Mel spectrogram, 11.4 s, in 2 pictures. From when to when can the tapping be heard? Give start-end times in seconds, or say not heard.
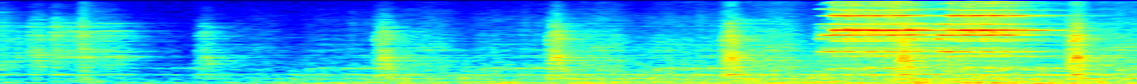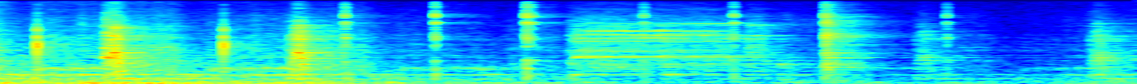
5.8-10.4.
